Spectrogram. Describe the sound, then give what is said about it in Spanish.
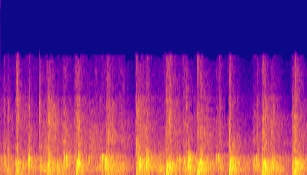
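An audience applauds for the Lord with dense, steady clapping that fills the whole moment, fairly loud, with no one speaking over it. “Denle un mejor aplauso al Señor.”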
